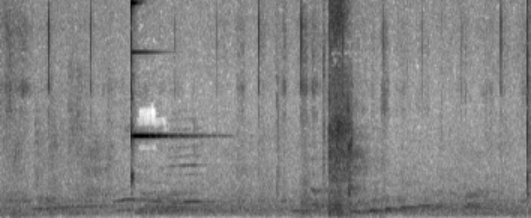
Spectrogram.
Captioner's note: rings bell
